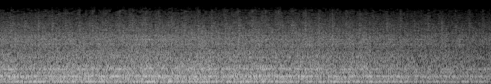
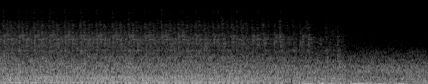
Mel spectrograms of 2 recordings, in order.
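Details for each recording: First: 1989 Isuzu Trooper, high mileage, petrol, steady even idle with no surging or hunting after replacing the seized idle air control valve, which had stopped the engine idling when cold. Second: High-mileage 1989 Isuzu Trooper petrol engine, cold, idles roughly then sags and dies: a failing idle air control valve. PB Blaster soaking was tried first, then the valve was replaced.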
